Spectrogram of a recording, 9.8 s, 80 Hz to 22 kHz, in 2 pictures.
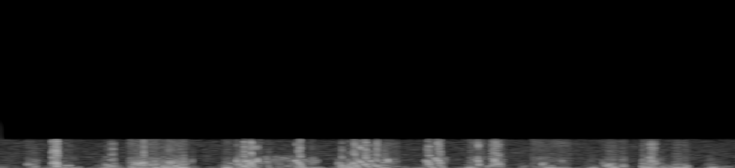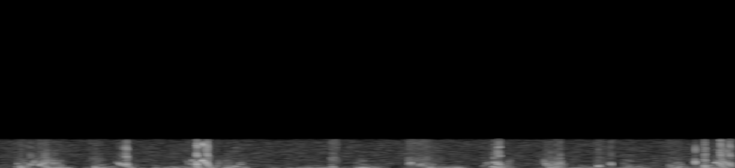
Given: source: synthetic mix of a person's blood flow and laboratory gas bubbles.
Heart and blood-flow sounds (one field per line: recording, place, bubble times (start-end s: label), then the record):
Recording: Doppler ultrasound of blood flow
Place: precordium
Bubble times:
0.16-0.28 s: bubbles
0.32-0.55 s: bubbles
0.69-0.80 s: bubbles
0.84-1.28 s: bubbles
1.48-2.13 s: bubbles
2.23-2.67 s: bubbles
2.81-2.98 s: bubbles
3.12-3.39 s: bubbles
3.54-3.81 s: bubbles
4.00-4.19 s: bubbles
4.26-4.61 s: bubbles
5.00-5.33 s: bubbles
5.50-5.58 s: bubbles
5.66-5.82 s: bubbles
6.14-6.37 s: bubbles
6.44-6.56 s: bubbles
7.09-7.17 s: bubbles
7.60-7.87 s: bubbles
8.11-8.31 s: bubbles
8.50-8.68 s: bubbles
8.85-9.01 s: bubbles
9.34-9.46 s: bubbles
9.50-9.78 s: bubbles
From the record:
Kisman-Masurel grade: 243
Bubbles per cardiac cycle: several, 3 to 8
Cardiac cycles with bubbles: 100%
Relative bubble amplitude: loud (0.450 to 0.775)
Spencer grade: 3 (all of the cardiac periods contain showers or single bubble signals, but not dominating or overriding the cardiac motion signals)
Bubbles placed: anywhere in the cardiac cycle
